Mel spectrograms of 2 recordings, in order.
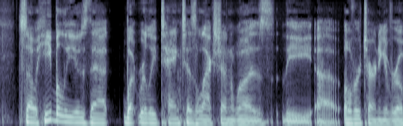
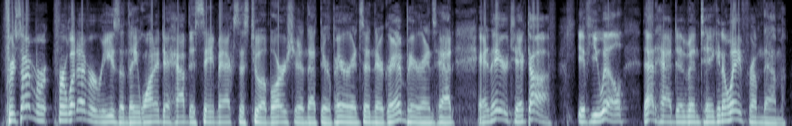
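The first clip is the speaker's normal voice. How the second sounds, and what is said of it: Drowsy Mike Lindell-like impression. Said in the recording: “That was quite the impression. ... My Tim Michaels sounds like a Mike Lindell on like a sleeping pill.”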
